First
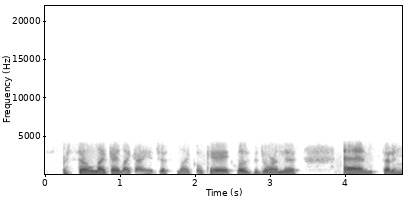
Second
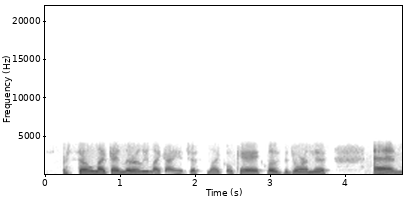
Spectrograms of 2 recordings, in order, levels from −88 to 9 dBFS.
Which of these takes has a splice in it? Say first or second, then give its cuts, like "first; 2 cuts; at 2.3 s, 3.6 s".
first; 1 cut; at 1.0 s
